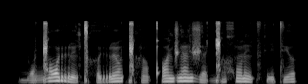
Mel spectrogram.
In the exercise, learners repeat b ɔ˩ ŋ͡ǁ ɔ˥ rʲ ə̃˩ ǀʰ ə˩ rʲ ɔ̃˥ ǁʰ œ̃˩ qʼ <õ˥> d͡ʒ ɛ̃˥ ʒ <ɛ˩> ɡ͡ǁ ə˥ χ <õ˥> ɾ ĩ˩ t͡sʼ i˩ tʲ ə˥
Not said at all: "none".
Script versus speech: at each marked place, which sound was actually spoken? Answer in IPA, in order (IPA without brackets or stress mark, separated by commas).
õ˥, ɛ˩, õ˥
